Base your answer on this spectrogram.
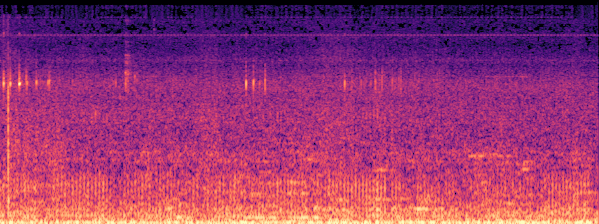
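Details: Young Bengal cat purring continuously, a deep even vibrating rumble with a fast pulse that holds steady throughout, faint high ticks sounding briefly near the start.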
